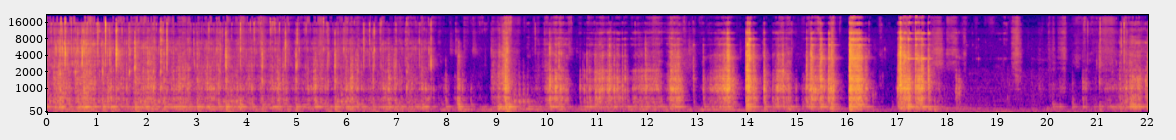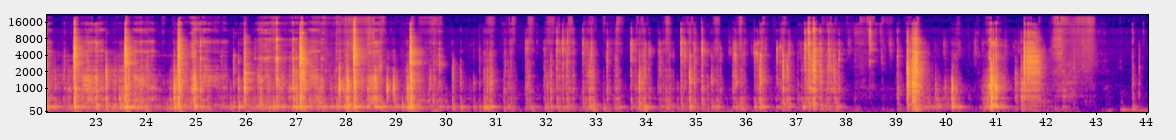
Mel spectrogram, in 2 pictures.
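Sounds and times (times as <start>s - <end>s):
clicks and crackles: 0.0s - 7.8s.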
